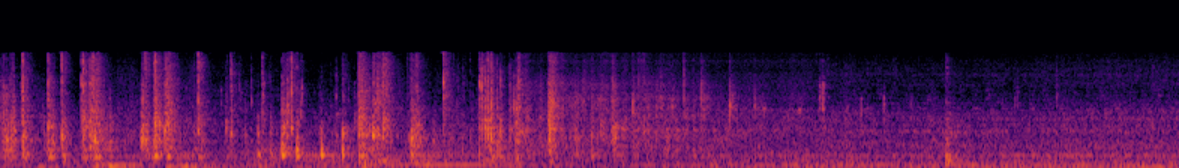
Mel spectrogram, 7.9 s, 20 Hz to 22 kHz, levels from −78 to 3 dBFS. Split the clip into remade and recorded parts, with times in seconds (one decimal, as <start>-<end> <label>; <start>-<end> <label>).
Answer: 0.0-3.5 recorded; 3.5-5.5 remade; 5.5-7.9 recorded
